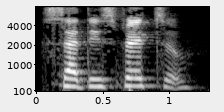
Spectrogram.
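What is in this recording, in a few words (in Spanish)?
"satisfecho", Spanish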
